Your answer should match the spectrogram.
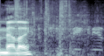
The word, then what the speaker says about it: Mellow: Pronounced like Nello, but for Mellow. So an M instead of an N, yeah?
